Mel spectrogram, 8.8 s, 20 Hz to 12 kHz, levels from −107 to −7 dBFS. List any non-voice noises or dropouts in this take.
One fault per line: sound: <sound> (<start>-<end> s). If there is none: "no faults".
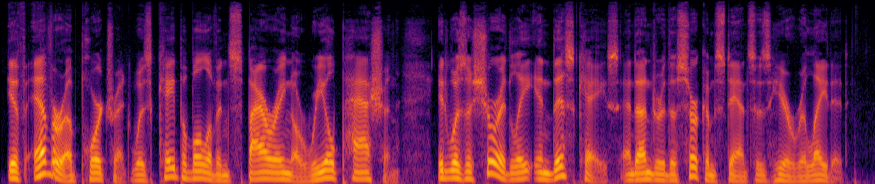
no faults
